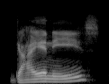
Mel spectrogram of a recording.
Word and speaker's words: Guyanese: His mother is, oh man, how do I say this? Guyanese, is that right? – Yeah, that sounds about right.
